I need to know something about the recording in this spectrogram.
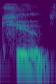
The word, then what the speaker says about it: QUB: So, hope that hope that gets to your question, but that's that's what cube is all about. Yeah, I should have pronounced it cube.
